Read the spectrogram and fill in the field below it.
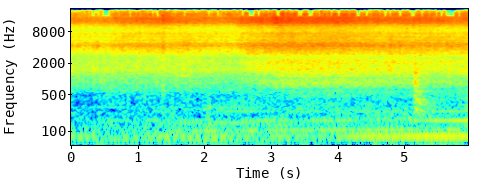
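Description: Bacon frying on a Blackstone griddle: a loud, steady hiss of sizzling fat that grows slightly fuller partway through, heard close with no one speaking.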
